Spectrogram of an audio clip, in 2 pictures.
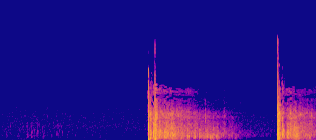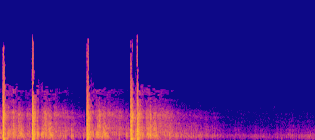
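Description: Shotgun blasts during a duck hunt: a single shot, then about a second later five more in quick succession. Each shot trails off in a long echo.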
